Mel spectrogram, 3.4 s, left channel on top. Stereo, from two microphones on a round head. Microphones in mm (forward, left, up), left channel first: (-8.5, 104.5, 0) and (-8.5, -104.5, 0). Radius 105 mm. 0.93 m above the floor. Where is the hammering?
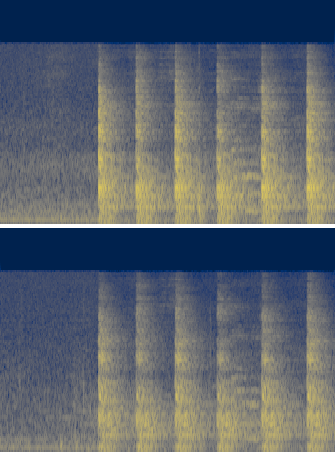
50° left (ahead or behind), 4.5 m.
